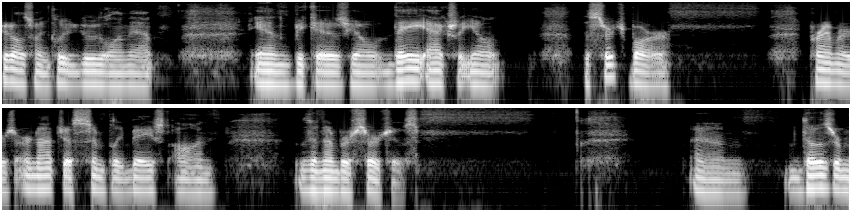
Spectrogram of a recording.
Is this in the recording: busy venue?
no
